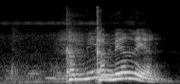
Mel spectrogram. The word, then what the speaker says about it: chameleon: this could be a brand of an automobile chameleon this is like a kissing cousin of blizzards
